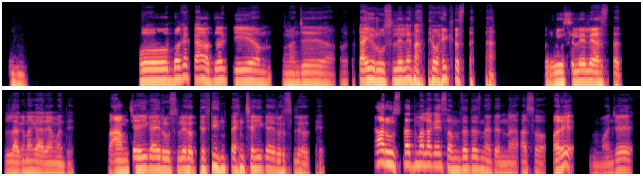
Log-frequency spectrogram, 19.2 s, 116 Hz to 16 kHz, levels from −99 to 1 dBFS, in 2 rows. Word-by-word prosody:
हं, -, -, 0 dB
हं. 115 Hz, -3 st, -5 dB, 1.7 s
हो, 155 Hz, +1 st, +6 dB
बघा 175 Hz, +4 st, +3 dB
काय 170 Hz, 0 st, +2 dB
होतं, 155 Hz, +2 st, +1 dB
की 150 Hz, 0 st, 0 dB
अ, 145 Hz, -1 st, +1 dB, 0.4 s
म्हणजे 125 Hz, +1 st, -1 dB, 0.8 s
काही 155 Hz, +3 st, +6 dB
रुसलेले 155 Hz, +3 st, +3 dB
नातेवाईक 155 Hz, -, +1 dB
असतात 145 Hz, -4 st, -5 dB, 0.2 s
ना. 120 Hz, -, -3 dB, 0.8 s
रुसलेले 135 Hz, +3 st, +4 dB
असतात 125 Hz, -2 st, +2 dB, 0.4 s
लग्नकार्यामध्ये. 115 Hz, -3 st, -4 dB
तर -, -, -16 dB
आमचेही 130 Hz, +5 st, +3 dB
काही 160 Hz, -1 st, +2 dB
रुसले 145 Hz, 0 st, -1 dB
होते. 145 Hz, 0 st, -1 dB
ती 155 Hz, +1 st, +1 dB
त्यांचेही 155 Hz, +1 st, -1 dB
काही 150 Hz, -3 st, -3 dB
रुसले 125 Hz, -1 st, -6 dB
होते. 105 Hz, +2 st, -12 dB, 0.8 s
का 225 Hz, +1 st, +6 dB
रुसतात 210 Hz, -1 st, +1 dB
मला 205 Hz, 0 st, 0 dB
काही 195 Hz, 0 st, -2 dB
समजतच 160 Hz, -1 st, -3 dB
नाही. 130 Hz, -5 st, -6 dB
त्यांना 110 Hz, -1 st, -8 dB
असं, 115 Hz, -1 st, -10 dB, 0.2 s
अरे 175 Hz, +9 st, +3 dB, 0.3 s
म्हणजे, 110 Hz, +8 st, -8 dB
145 Hz, 115 wpm, -20 LUFS, 125-160 Hz, 1.7 s, हो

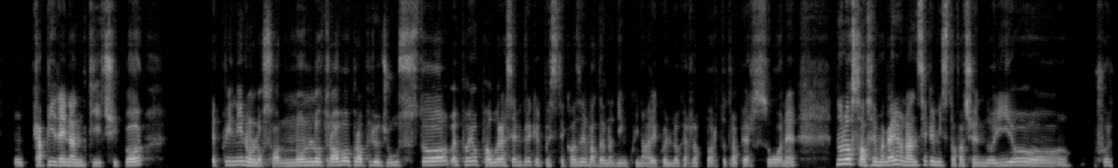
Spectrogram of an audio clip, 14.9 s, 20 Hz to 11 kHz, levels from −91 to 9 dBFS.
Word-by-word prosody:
mhmm, 205 Hz, 0 st, -5 dB
capire 220 Hz, 0 st, +3 dB
in 210 Hz, -1 st, +4 dB
anticipo, 210 Hz, +2 st, +1 dB, 0.9 s
e -, -, -4 dB
quindi, 240 Hz, 0 st, -1 dB
non 215 Hz, -4 st, +3 dB
lo 200 Hz, -, +3 dB
so, 195 Hz, -2 st, -3 dB
non 205 Hz, +4 st, 0 dB
lo 220 Hz, -1 st, +4 dB
trovo 225 Hz, +2 st, +4 dB
proprio 220 Hz, 0 st, +1 dB
giusto. 230 Hz, +4 st, +1 dB
E 225 Hz, -, -2 dB
poi 230 Hz, +2 st, -2 dB
ho 245 Hz, -, -2 dB
paura 205 Hz, 0 st, +1 dB
sempre 220 Hz, +3 st, -4 dB
che 205 Hz, -3 st, -6 dB
queste 200 Hz, -1 st, -8 dB
cose 200 Hz, +2 st, -2 dB
vadano 190 Hz, -1 st, -3 dB
ad 185 Hz, -, -9 dB
inquinare 185 Hz, -1 st, -6 dB
quello 190 Hz, 0 st, -5 dB
che 195 Hz, -, -9 dB
è -, -, -4 dB
il 190 Hz, -, -18 dB
rapporto 190 Hz, 0 st, -8 dB
tra 190 Hz, -1 st, -6 dB
persone. 195 Hz, +2 st, -5 dB, 0.5 s
Non 290 Hz, +1 st, +4 dB
lo 310 Hz, -, +12 dB
so, 305 Hz, -10 st, +4 dB
se 220 Hz, +1 st, -1 dB
magari 235 Hz, +5 st, +5 dB
è -, -, +4 dB
un'ansia 220 Hz, +1 st, +1 dB
che 245 Hz, -, 0 dB
mi 220 Hz, -1 st, -1 dB
sto 205 Hz, 0 st, -4 dB
facendo 195 Hz, -1 st, -4 dB
io 215 Hz, +3 st, -1 dB
o 200 Hz, -2 st, -3 dB, 0.3 s
fo 210 Hz, +2 st, -9 dB
205 Hz, 185 wpm, -24 LUFS, 195-225 Hz, 0.9 s, lo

